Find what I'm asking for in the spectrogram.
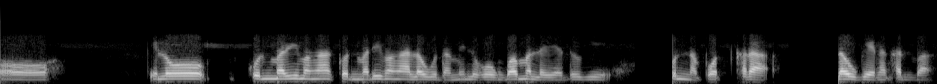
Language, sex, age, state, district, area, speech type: Manipuri, male, 45-60, Manipur, Imphal East, rural, conversation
